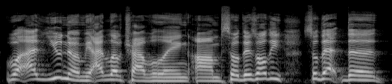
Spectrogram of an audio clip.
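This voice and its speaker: Raspy low-voiced new woman, comic, rambles with lots of ums, bright edge to it. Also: normal speed. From Astoria, New York. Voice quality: deep and raspy voice. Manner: rambling, many fillers and restarts. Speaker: stand-up comedian, guest. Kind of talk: casual interview chat.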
